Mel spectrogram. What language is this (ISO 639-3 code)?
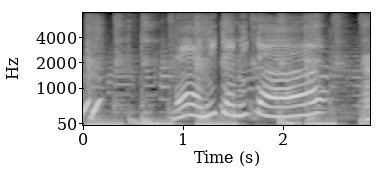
jpn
